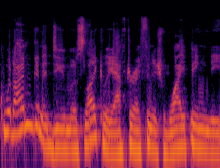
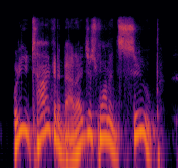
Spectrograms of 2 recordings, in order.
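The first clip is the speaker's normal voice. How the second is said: put-on innocent tone, higher pitch; 7 semitones higher than usual. Answering the angry father in character: innocent in-character reply. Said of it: "I just look him dead in the eyes and just go".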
